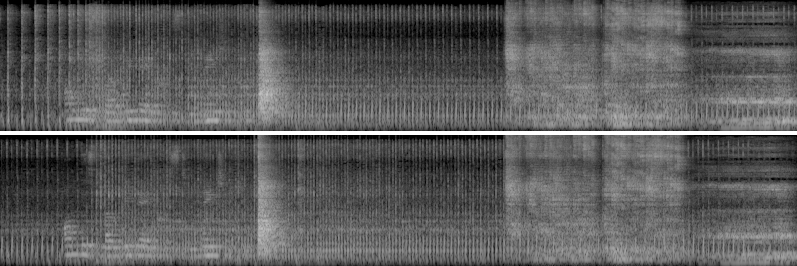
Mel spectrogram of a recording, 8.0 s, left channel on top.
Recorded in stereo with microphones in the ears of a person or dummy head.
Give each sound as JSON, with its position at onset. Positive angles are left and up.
{"t": 0.6, "sound": "a woman speaking", "side_deg": -70, "distance_m": 0.8}
{"t": 2.6, "sound": "a clap", "side_deg": -50, "distance_m": 0.5}
{"t": 5.0, "sound": "tearing paper", "side_deg": -5, "distance_m": 0.8}
{"t": 6.9, "sound": "snoring", "side_deg": 0, "distance_m": 0.7}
